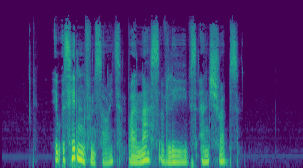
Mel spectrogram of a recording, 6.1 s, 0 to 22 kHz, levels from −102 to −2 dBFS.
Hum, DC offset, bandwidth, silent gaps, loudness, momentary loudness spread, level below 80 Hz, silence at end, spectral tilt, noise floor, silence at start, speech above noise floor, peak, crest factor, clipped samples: none; under 0.1%; 14 kHz; none; -25 LUFS; 13 LU; -52 dBFS; 1.35 s; -5.5 dB/octave; -78 dBFS; 1.05 s; 54 dB; -6 dBFS; 20 dB; under 0.1%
